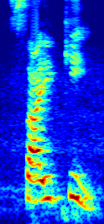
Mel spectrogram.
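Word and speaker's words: psyche: P silent, साइकी, साइकी, साइकोलॉजी, साइकी मतलब आत्मा, मानस।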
